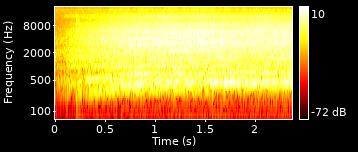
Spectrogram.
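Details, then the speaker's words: Open-air GPU mining rig on a 2000 W Bitcoin-mining server-style ATX power supply with 80 mm fans, on a 20 A 120 V circuit, just powered on: loud steady rushing whoosh, tone climbing as fans spin up; too loud. "it's loud yeah okay yeah this server PSU are it's an ATX but it's a one of those Bitcoin mining server power supplies and the 80 mil fans that is yeah that's too loud"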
